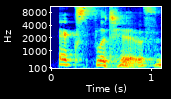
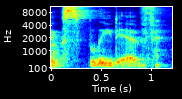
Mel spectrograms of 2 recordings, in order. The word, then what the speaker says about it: expletive: It's expletive, not expletive. Emphasis on the wrong syllable.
